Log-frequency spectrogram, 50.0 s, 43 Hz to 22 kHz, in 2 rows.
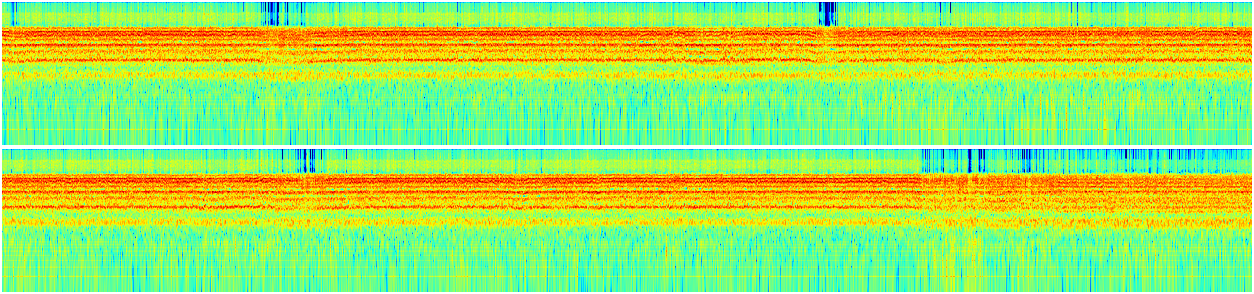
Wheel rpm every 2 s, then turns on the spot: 230, 230, 230, 230, 230, 230, 230, 220, 230, 230, 230, 230, 230, 230, 230, 230, 230, 230, 230, 230, 230, 230, 210, 210, 210.
none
